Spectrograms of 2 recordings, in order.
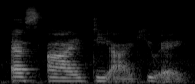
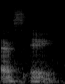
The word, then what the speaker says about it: Sidiqa: So for Emmanuel and Dakota, my first name is spelled with an I. So it's Sidiqa, not Sasi.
